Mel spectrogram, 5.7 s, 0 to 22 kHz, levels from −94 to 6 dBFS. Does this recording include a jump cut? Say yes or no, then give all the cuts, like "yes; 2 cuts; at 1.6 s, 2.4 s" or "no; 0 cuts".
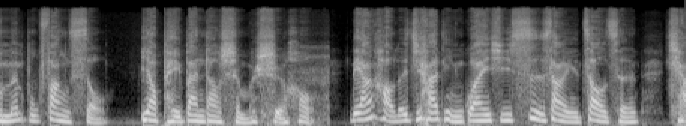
yes; 1 cut; at 2.8 s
